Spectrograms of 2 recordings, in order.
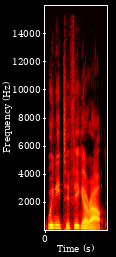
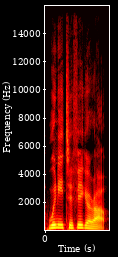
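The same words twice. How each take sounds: The two takes are said the same way.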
